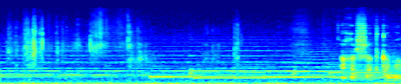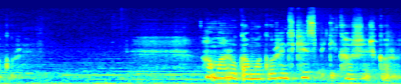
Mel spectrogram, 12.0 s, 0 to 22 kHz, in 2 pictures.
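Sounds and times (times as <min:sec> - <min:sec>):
faint music: 0:00.0 - 0:12.0
person speaking: 0:04.4 - 0:06.8.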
